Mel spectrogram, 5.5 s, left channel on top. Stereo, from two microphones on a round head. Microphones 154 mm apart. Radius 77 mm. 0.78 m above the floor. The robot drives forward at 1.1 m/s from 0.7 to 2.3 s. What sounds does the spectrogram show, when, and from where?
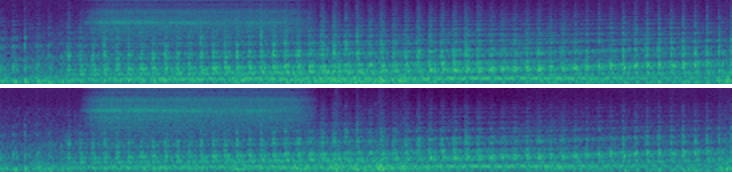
0.0 s a helicopter: 65° left (ahead or behind)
